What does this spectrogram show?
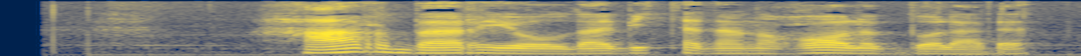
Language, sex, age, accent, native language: Uzbek, male, 18-24, Andijon, Uzbek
